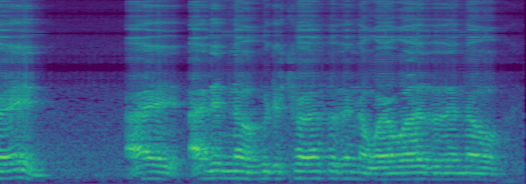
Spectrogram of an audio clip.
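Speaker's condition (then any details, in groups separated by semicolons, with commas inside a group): Traumatic brain injury; needs prompting to breathe while talking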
